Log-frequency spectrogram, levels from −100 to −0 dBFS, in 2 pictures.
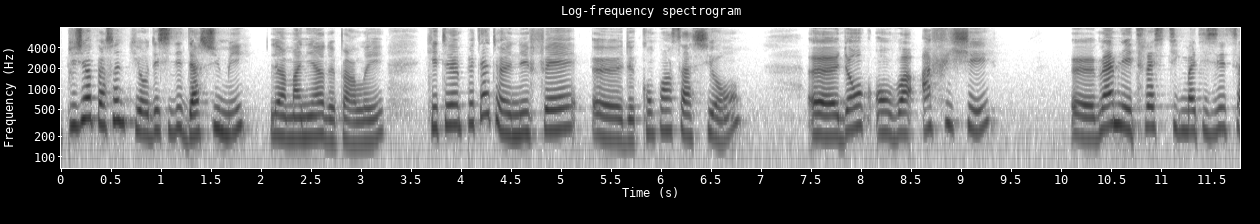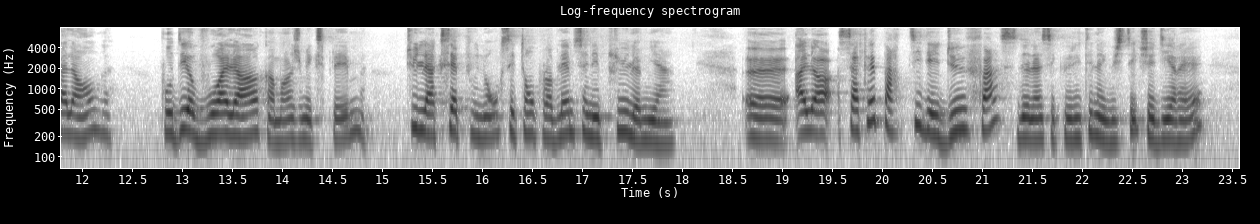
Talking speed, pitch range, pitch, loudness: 160 wpm, 195-255 Hz, 220 Hz, -31 LUFS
